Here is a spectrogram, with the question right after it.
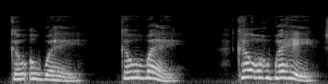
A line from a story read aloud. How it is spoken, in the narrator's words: she cried, as if her words were torn from her by physical agony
